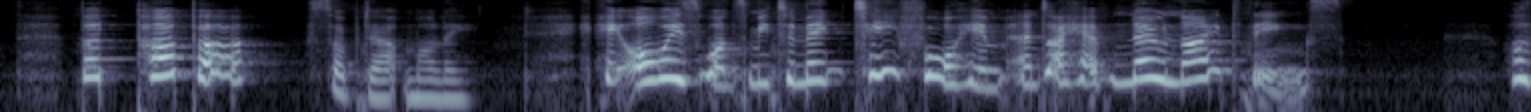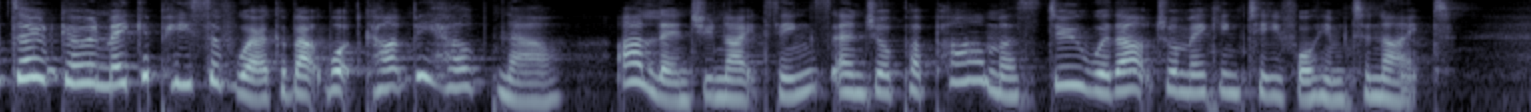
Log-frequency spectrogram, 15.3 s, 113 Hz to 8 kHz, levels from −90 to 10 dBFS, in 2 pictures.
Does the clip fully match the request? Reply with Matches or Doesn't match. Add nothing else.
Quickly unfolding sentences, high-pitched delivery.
Matches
